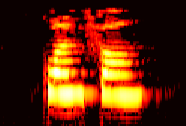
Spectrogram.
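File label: "官方", Mandarin Chinese; chinese flashcards; hsk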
